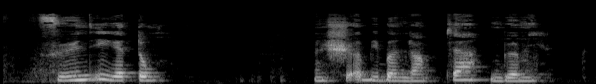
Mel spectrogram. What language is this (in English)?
Fe'fe'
